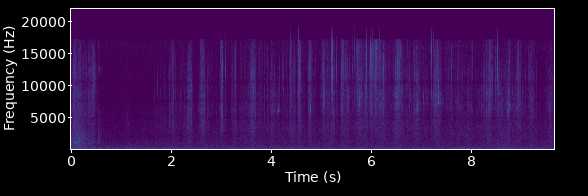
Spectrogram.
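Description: Fingertips scratch and tap along the edge and surface of a flat grey leaf-print cotton pillow filled with cherry stones, resting on a bed. The result is a quiet, bright, crisp patter of dry clicks and gritty rustling as the stones shift inside the fabric, each tick dying away instantly with no ring.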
